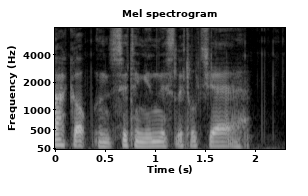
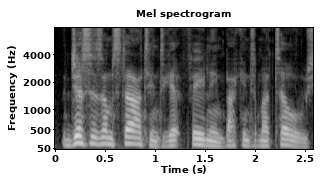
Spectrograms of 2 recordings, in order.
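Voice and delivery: normal talking voice

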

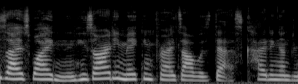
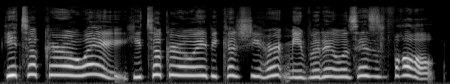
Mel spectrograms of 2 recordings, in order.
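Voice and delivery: sobbing scream; 11 semitones higher, 10 dB louder than usual. A narrator's reading. Crying boy screams at teacher about his father. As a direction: howl the blame through sobs.

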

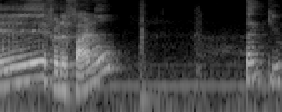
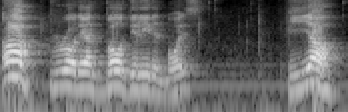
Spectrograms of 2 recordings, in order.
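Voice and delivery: loud stunned hype; excited shout; 13 dB louder than usual. Real, not acted. Streamer hypes to chat as both enemies are deleted, loud. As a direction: shout it out in disbelief.

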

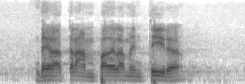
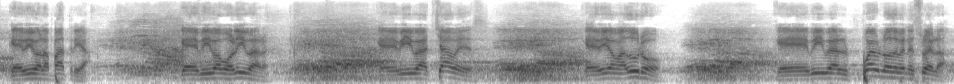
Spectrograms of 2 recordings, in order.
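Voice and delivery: ranting dictator speech; 4 semitones higher than usual. Real, not acted. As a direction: rally chant of vivas, higher. Rally closing chants.

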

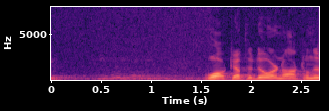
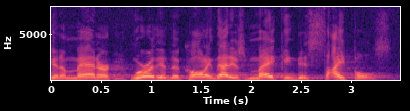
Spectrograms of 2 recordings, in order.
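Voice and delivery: raised, higher-pitched sermon delivery; emphatic preaching; 5 semitones higher than usual. Real, not acted. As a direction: drive each phrase home to the congregation. Preaches the Great Commission.

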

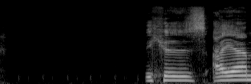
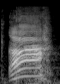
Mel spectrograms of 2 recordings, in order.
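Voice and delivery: sudden loud high "ah"; startled yelp; 12 semitones higher, 11 dB louder than usual. Real, not acted. Streamer caught mid-sentence in game, startled yelp. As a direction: cry out as if caught off guard.

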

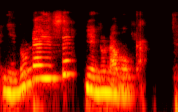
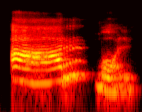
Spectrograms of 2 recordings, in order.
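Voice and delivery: "árbol" with a long, stretched á, then bol; "árbol" split as áaar, bol; stressed first syllable; 4 semitones higher than usual. Shown as a demonstration. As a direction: lean hard on the á of "árbol". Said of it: "con acento en la A".

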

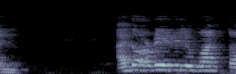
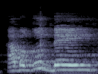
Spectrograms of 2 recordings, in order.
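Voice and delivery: louder, bright goodbye; loud cheerful farewell; 3 semitones higher, 8 dB louder than usual. Real, not acted. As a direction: call it out loudly. Wife calling goodbye to viewers.

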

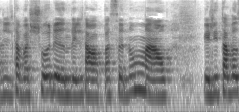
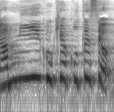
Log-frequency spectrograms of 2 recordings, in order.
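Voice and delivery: worried call; 8 semitones higher than usual. Retold or imitated. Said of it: "E eu falava assim".

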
